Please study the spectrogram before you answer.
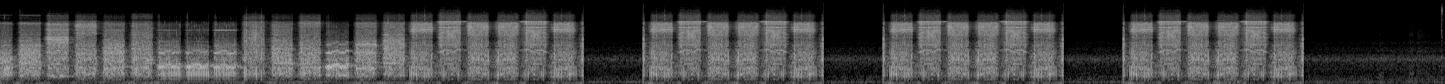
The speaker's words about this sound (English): This is this is a four word response. Okay. And it came over in the frequency of the white noise being manipulated.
